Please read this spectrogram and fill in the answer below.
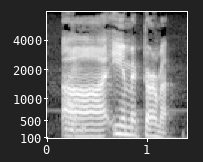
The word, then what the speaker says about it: Ian McDiarmid: Ian McDiarmid.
